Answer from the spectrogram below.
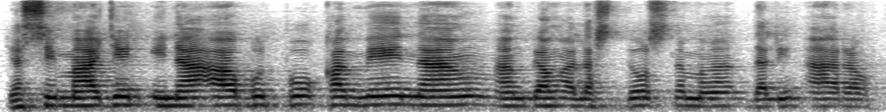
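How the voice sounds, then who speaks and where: A man's voice: sits high, normal speed. Older man, Filipino accent, pastor, sermon, personal testimony, emphatic bursts, mixes in English phrases. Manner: animated preaching, mixes English phrases into Tagalog, rises sharply for emphasis.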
